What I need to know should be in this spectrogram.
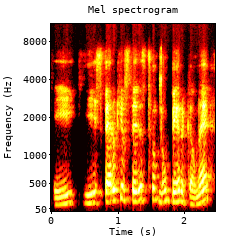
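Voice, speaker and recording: A Brazilian woman, native in Portuguese, talks a little fast in a fairly low, dark, expressive voice. She is an activist and movement representative giving an informal seminar, switching between Portuguese and Spanish and searching for words. The recording is a dull, lo-fi online call.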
